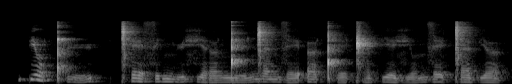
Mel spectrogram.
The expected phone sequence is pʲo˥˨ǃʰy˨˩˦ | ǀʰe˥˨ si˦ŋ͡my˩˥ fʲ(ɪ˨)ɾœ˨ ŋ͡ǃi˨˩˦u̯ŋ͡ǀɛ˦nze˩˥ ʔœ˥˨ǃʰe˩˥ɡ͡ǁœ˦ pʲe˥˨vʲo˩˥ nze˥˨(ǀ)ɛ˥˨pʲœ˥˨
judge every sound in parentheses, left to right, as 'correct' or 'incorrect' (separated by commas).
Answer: incorrect, correct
